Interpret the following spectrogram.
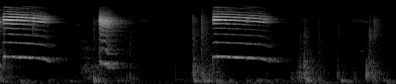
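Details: A happy Dachshund gives two high, clear, squeaky whines. Each lasts about half a second and falls slightly in pitch. Short, softer squeaks and faint rustling come in between.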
